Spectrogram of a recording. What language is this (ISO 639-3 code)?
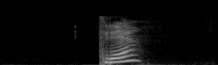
nor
